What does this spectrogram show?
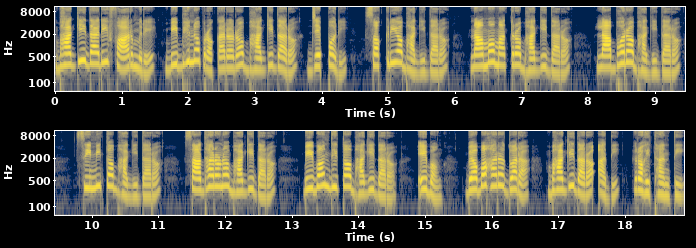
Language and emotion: Odia, neutral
